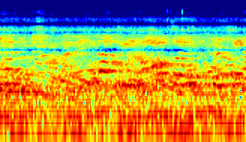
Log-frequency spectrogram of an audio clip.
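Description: Young children's voices chattering and calling out, with indistinct talk over the steady background noise of an indoor pool.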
